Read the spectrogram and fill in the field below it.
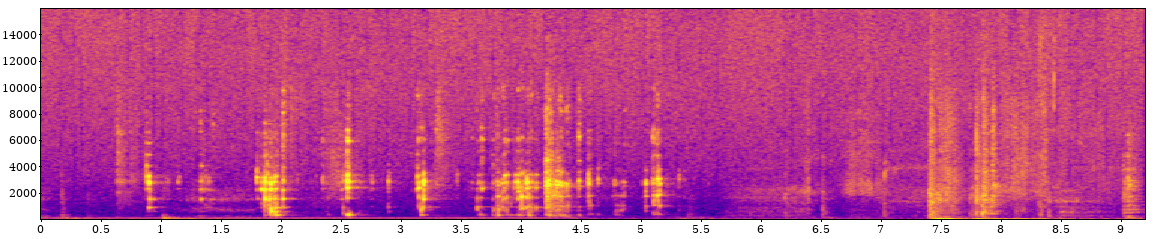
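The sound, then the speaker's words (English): Water being poured into a bong fitted with a nail, to set its water level, heard as irregular drips, trickles and small splashes, with a louder gurgling burst near the end and a faint low hum early on. “I want more water.”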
